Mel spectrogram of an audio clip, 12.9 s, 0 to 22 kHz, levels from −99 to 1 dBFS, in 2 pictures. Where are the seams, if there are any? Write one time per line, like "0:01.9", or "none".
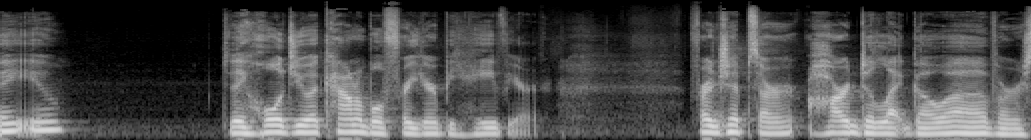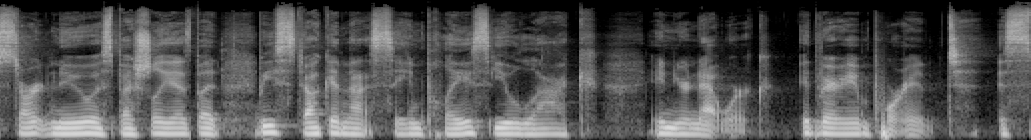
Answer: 0:07.6
0:08.0
0:09.5
0:11.5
